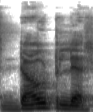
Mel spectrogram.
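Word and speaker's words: doubtless: फिर चौथा है DOUVTLESS डाउटलेस, डाउटलेस मतलब होता है निसंदेह। हिंदी अर्थ भी जानते चलिए। आपको प्रोनाउंसिएशन भी पढ़िए, साइलेंट लेटर भी आपको ध्यान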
